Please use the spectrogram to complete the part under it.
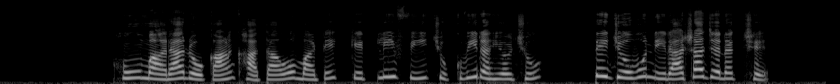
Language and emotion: Gujarati, sad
